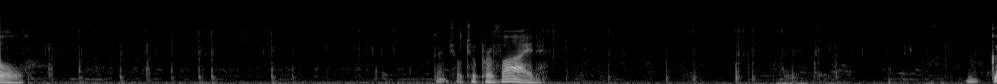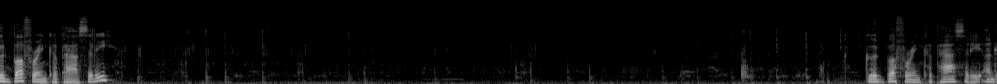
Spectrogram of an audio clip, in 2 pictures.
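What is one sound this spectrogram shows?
A man speaks slowly and calmly into a close microphone, with long pauses.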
